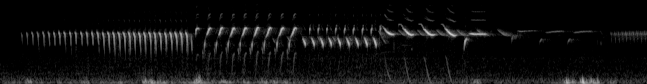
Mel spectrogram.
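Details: Atlantic canary singing to stimulate females for mating: a long rapid buzzy trill of repeated notes, then quicker chirped phrases shifting in pitch, ending in loud swooping whistles and a short high note after a pause.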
